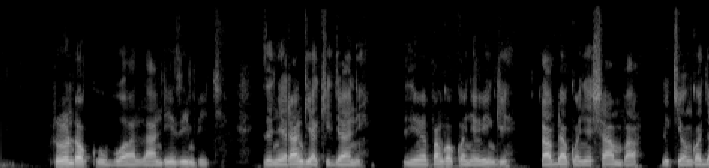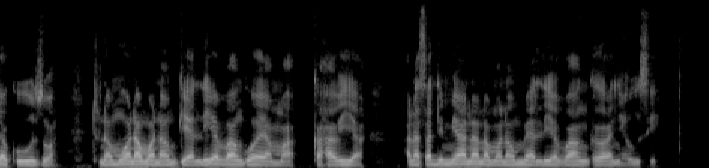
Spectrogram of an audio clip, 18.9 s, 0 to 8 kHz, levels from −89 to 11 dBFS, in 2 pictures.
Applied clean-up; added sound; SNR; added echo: none; none; none; none.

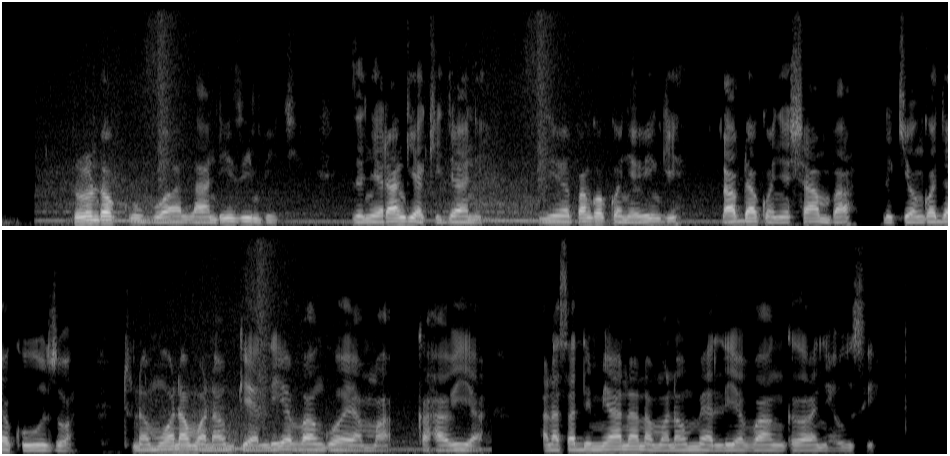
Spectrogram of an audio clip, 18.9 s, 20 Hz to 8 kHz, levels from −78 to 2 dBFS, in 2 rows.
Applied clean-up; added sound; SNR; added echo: none; Hiss / Bus / Engine; 16 dB; none.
